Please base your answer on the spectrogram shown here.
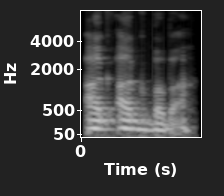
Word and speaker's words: Agbaba: Pronounce the G pretty much. Agbaba? Agbaba. Agbaba. It is a G.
